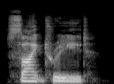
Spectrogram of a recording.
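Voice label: "sight-read", British English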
